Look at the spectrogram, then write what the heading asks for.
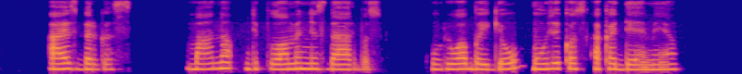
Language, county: Lithuanian, Utena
